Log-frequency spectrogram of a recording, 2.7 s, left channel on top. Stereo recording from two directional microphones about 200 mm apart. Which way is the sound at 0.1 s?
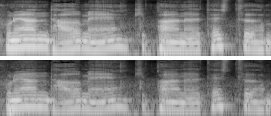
20° left (ahead or behind).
